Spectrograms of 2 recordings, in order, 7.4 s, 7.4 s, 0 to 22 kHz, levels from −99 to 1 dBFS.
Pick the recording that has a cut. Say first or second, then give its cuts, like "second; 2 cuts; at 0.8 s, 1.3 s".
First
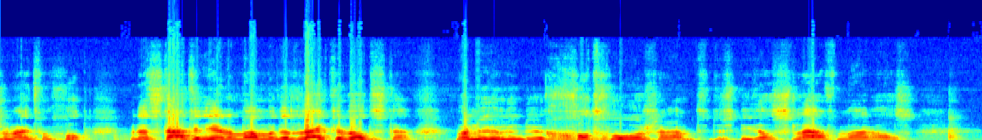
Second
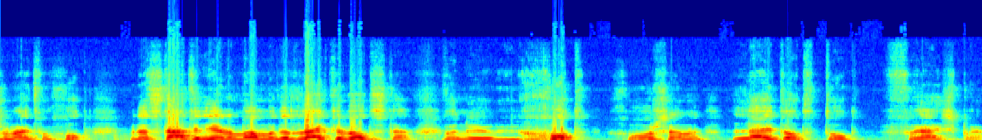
second; 2 cuts; at 3.3 s, 4.5 s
